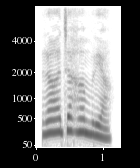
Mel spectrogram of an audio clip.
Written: ರಾಜಹಮ್ರ್ಯ

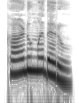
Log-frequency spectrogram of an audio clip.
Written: ಕಾಡುಮದರು

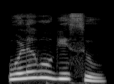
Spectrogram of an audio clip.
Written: ಒಳವುಗಿಸು

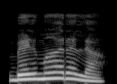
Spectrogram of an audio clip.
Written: ಬೆಳ್ಮಾರಲ

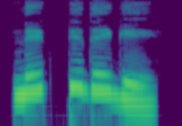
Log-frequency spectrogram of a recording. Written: ನೆಟ್ಟಿದೆಗೆ

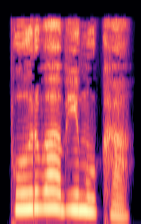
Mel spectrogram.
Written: ಪೂರ್ವಾಭಿಮುಖ

